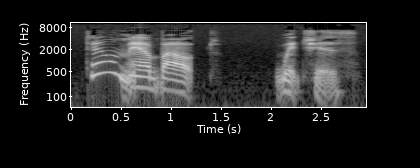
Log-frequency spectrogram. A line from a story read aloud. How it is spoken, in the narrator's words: said the Duke, his voice dripping across the fool like treacle over a pudding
